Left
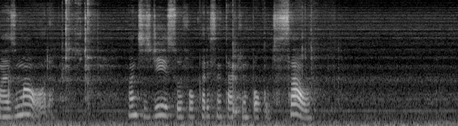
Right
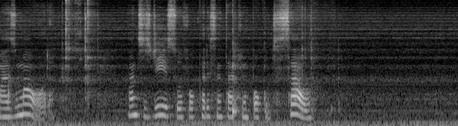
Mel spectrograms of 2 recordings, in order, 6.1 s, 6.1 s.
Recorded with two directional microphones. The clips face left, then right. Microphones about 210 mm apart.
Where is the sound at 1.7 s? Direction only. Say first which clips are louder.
Right 3 dB; 5° right (ahead or behind).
